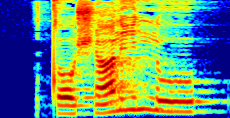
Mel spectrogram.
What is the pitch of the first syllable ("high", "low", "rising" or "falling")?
low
